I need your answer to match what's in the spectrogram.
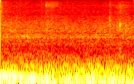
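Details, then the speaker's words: Hyundai Getz petrol, warm with A/C on, with hard starting and an idle that varies when cold or warm: engine drone sits too high even in neutral with no throttle. "na natin Balik na tayo confirm na masyadong mataas kahit neutral oh"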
